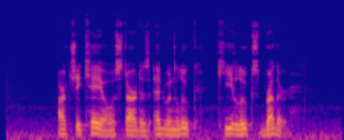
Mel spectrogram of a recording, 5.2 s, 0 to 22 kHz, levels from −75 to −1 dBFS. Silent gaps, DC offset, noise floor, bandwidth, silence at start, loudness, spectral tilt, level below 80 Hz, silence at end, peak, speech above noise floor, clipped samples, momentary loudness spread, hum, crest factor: none; under 0.1%; -46 dBFS; 15.5 kHz; 0.1 s; -26 LUFS; -5 dB/octave; -50 dBFS; 0.05 s; -8 dBFS; 21 dB; under 0.1%; 14 LU; none; 20 dB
